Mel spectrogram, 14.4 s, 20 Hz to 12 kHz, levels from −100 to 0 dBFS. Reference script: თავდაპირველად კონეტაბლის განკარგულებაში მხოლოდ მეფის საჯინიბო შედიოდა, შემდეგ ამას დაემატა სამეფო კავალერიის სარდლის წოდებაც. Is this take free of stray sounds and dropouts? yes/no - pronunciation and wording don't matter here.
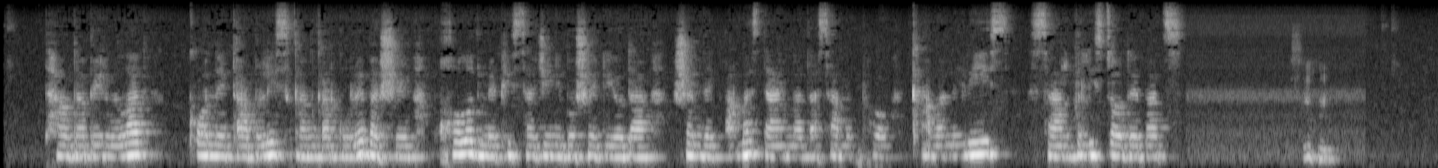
no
